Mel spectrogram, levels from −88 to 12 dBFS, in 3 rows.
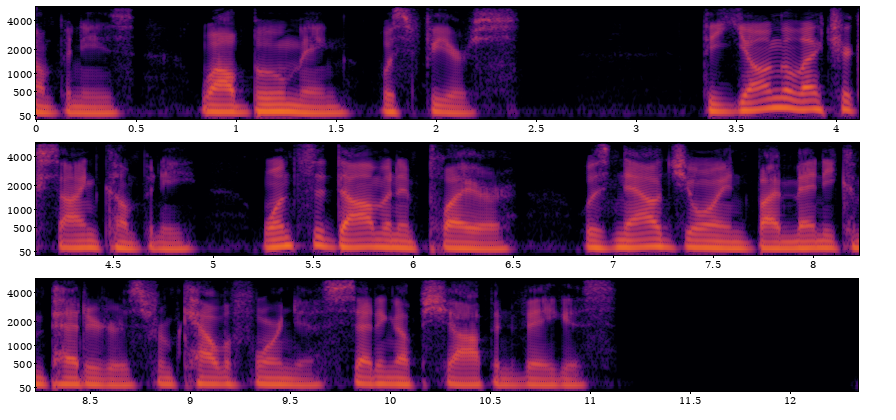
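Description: Listening through the speech recording, nothing stood out as a technical problem at any point.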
